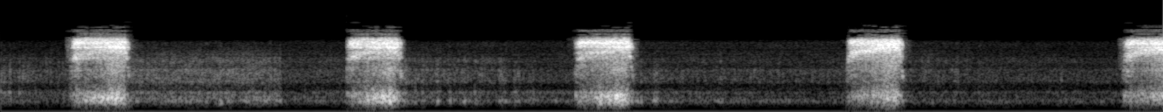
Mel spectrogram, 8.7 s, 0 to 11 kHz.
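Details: Owlet begging for food, recorded 5-9-13 at home: rasping hissed screeches about every two seconds, five bursts in all, with a faint steady hum underneath.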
